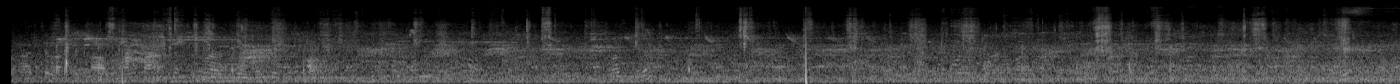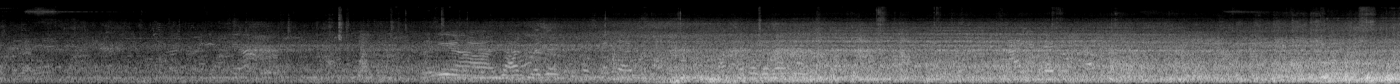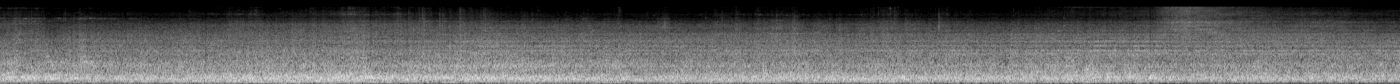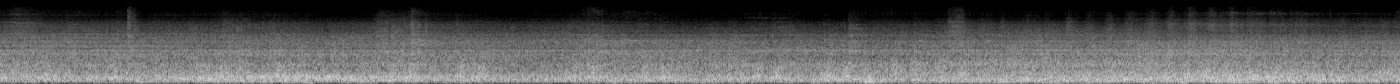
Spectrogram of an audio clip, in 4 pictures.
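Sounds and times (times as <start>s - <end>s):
train wheels rumbling on rails: 0.4s - 56.0s.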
